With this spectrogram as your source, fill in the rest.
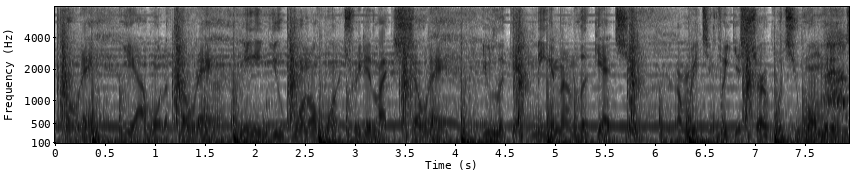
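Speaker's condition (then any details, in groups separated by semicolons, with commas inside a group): No condition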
